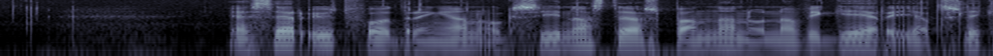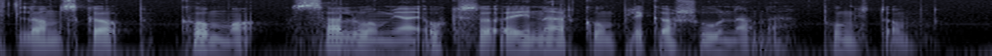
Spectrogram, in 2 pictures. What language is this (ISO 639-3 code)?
nor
